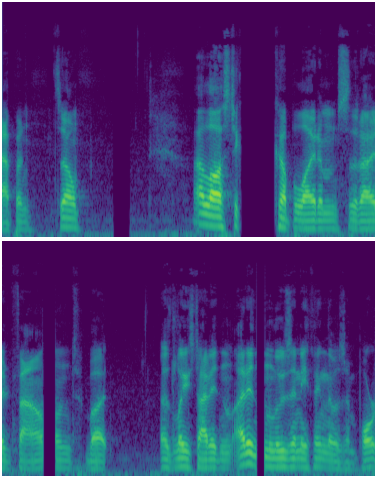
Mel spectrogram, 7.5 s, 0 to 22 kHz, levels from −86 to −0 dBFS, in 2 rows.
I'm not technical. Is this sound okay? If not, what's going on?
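No. There are four blocks of digital silence, at 1.11 to 1.28 s, 2.39 to 2.73 s, 4.14 to 4.27 s and 6.27 to 6.36 s. The sound cuts to total silence rather than fading, likely because the player didn't deliver audio in time.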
